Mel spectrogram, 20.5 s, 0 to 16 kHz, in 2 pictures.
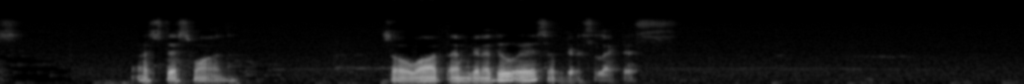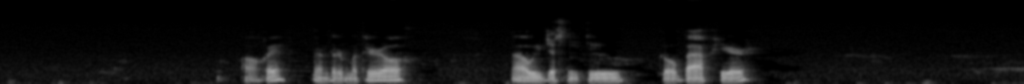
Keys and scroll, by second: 0.0-0.6 typing, 3.2 a, 7.2-8.1 typing, 12.4-18.8 typing, 20.2 a.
